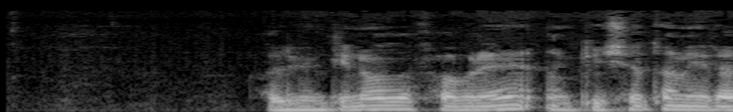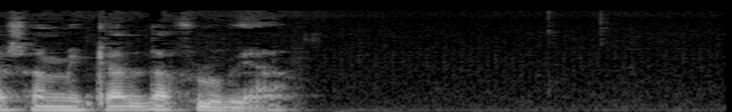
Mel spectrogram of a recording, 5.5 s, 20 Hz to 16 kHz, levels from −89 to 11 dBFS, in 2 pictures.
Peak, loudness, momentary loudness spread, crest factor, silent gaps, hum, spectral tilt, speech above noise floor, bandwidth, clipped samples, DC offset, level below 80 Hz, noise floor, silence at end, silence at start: -6 dBFS; -22 LUFS; 7 LU; 18 dB; none; none; -7 dB/octave; 41 dB; 11 kHz; under 0.1%; under 0.1%; -44 dBFS; -62 dBFS; 1.65 s; 1 s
